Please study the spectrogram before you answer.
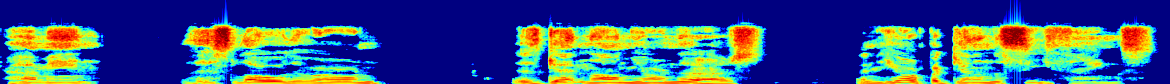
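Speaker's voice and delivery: lightly voiced frontiersman, slow and dry; a hint of a grizzled sled driver; Henry, a weathered trail man. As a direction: give Henry a plain-spoken backwoods drawl. Henry's lines in the story.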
